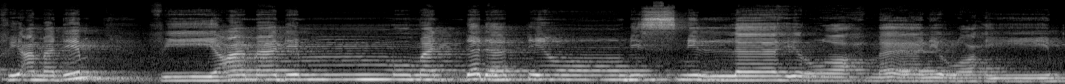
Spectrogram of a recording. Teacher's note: Jadi wasal itu kena tanggung, kena tahan sikit gunnah iklab 2 harakat.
